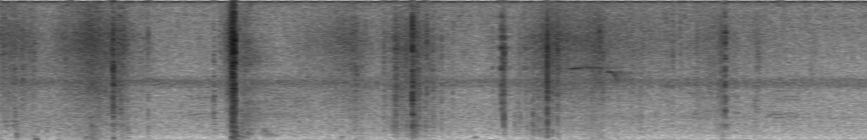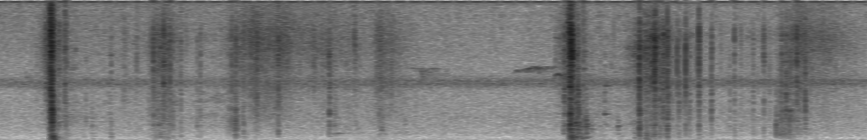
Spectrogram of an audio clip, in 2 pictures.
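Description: Clamshell post-hole digger being jabbed into sandy loam, its blades biting into the ground in a few sharp chops. The loudest come about a second in, midway and near the end, with softer knocks and scrapes of soil between.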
